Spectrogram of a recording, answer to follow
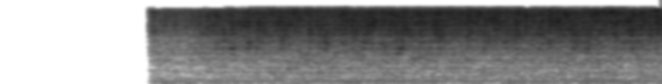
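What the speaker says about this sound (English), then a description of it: "their water running from their kitchen faucet" Water runs steadily from a kitchen faucet, starting abruptly and pouring as a continuous close, loud hiss before cutting off at the end.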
